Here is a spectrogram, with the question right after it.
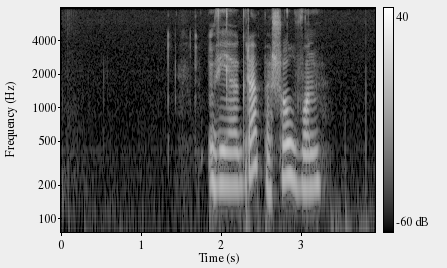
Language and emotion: Russian, neutral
